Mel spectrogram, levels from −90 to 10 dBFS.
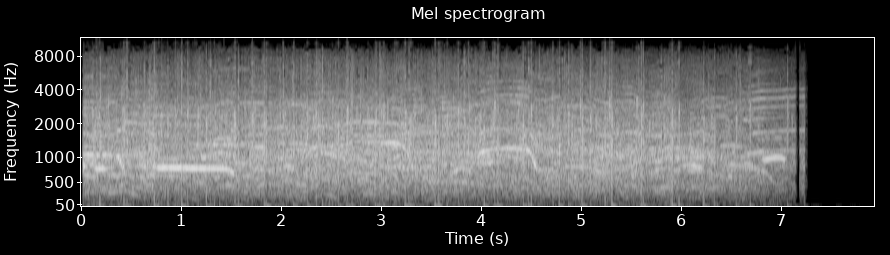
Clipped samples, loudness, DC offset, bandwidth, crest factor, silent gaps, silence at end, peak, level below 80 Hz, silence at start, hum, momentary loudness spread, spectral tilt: under 0.1%; -11 LUFS; under 0.1%; 11 kHz; 12 dB; none; 0.7 s; 0 dBFS; -50 dBFS; 0 s; none; 8 LU; -0.5 dB/octave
